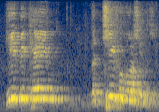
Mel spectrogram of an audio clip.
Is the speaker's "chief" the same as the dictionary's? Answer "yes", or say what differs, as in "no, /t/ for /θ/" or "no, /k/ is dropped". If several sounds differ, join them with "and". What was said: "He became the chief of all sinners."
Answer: yes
